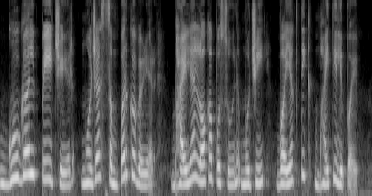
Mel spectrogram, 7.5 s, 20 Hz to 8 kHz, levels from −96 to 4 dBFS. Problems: none marked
